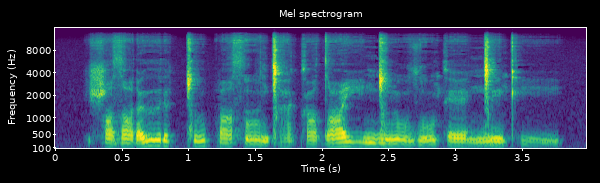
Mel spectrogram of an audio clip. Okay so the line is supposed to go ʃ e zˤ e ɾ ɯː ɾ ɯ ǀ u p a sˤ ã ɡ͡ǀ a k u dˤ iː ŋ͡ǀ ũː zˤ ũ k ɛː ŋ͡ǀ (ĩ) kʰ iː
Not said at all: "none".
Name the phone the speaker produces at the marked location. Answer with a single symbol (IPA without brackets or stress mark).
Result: ẽ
